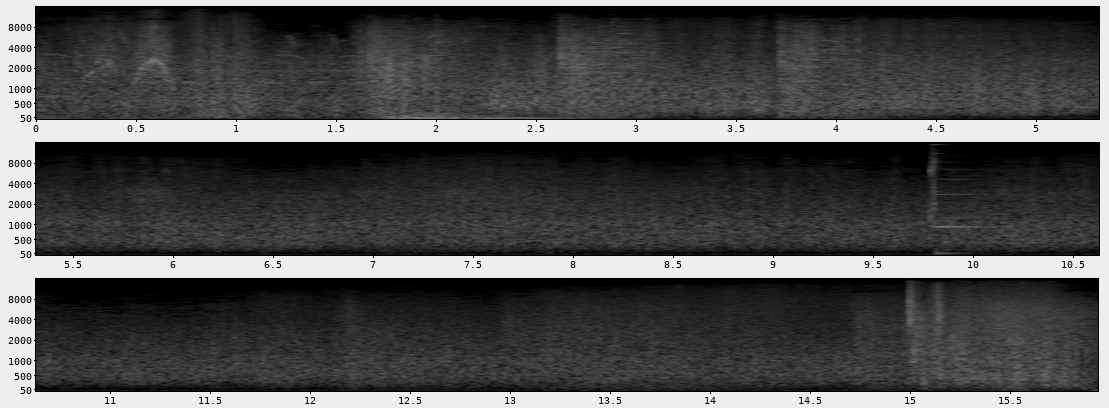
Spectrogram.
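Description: Wind rushes steadily past during a parachute descent.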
